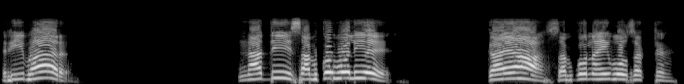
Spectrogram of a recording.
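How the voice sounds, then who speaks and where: A male grammar teacher lectures his class in a very high, smooth, clear voice. He breaks off to scold his students in local dialect. The sound is dry and close. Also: extremely slow, fairly bright tone, no room sound, poor audio.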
